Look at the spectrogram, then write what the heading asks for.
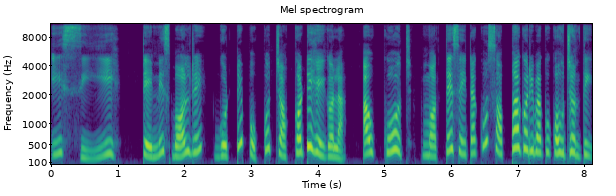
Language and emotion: Odia, disgusted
